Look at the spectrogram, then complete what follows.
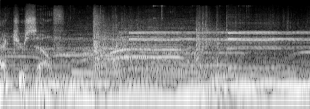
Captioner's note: alarm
